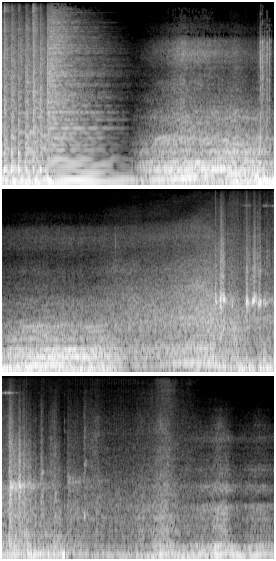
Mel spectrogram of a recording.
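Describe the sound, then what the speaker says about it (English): Two vehicles doing emergency stops in a test of defective shock absorbers: engines accelerating loudly, then tires skidding and squealing as they brake hard, with a second run following. "at the beginning of this issue, we showed both vehicles doing an emergency stop."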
